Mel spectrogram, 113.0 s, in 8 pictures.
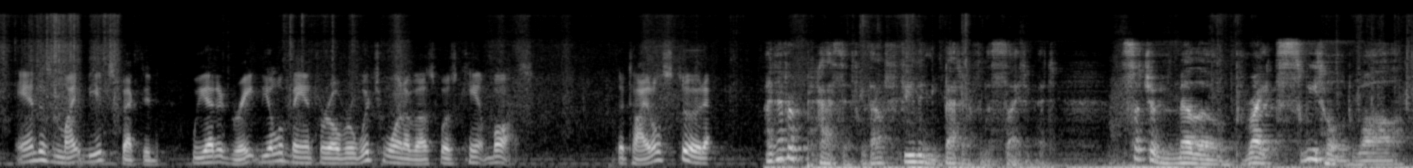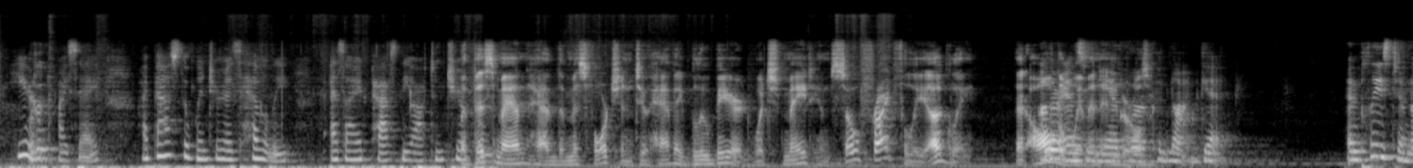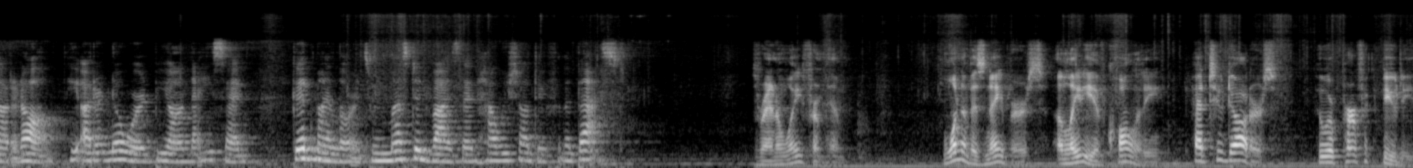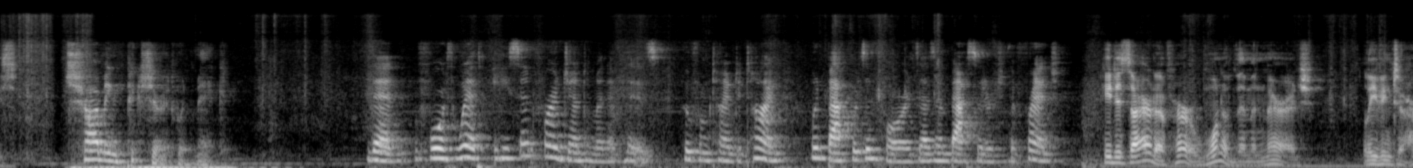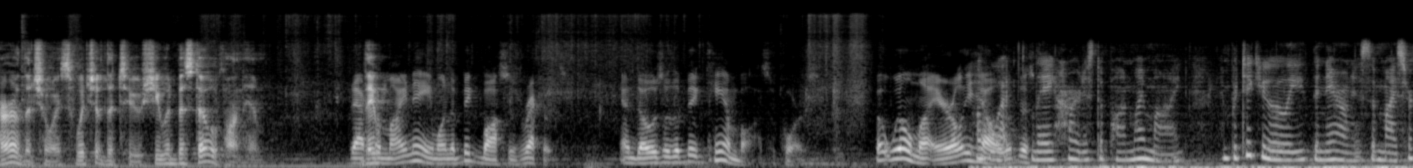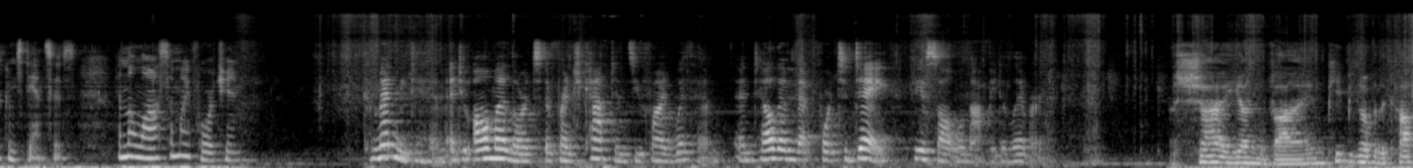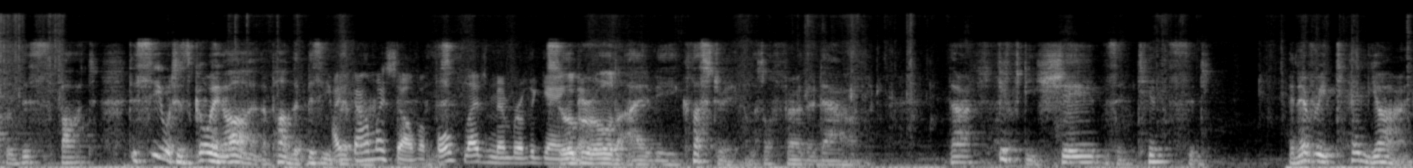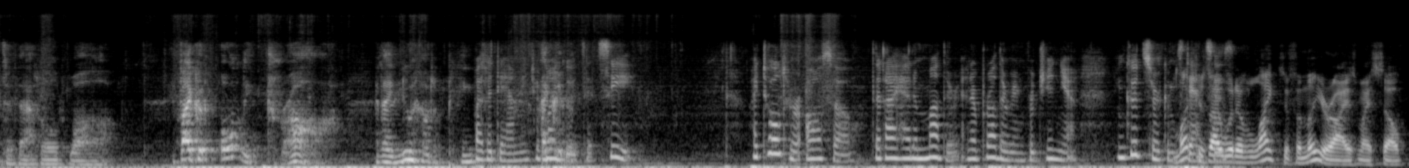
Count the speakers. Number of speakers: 5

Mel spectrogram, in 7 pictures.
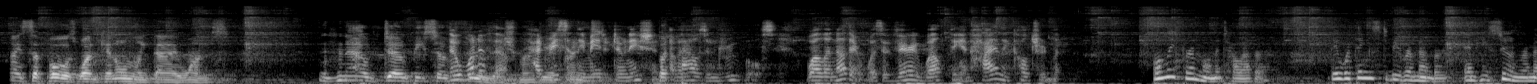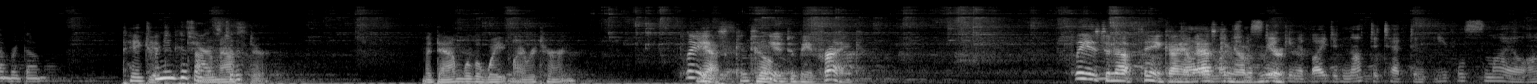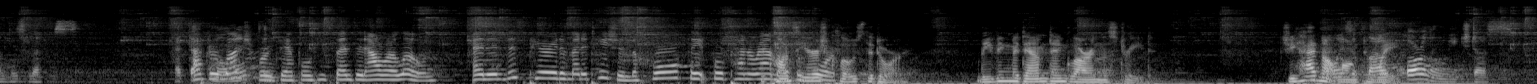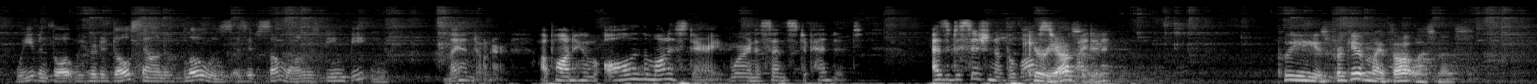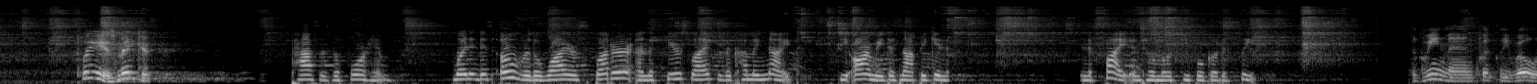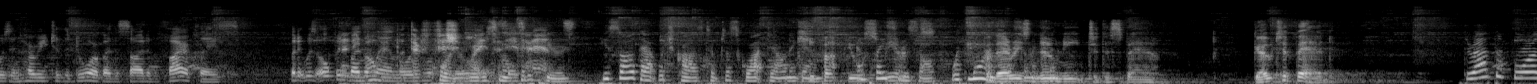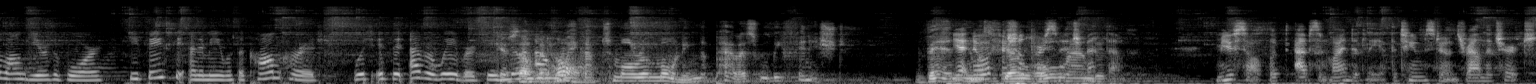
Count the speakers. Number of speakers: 7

